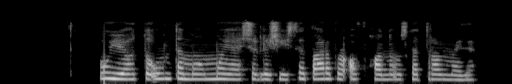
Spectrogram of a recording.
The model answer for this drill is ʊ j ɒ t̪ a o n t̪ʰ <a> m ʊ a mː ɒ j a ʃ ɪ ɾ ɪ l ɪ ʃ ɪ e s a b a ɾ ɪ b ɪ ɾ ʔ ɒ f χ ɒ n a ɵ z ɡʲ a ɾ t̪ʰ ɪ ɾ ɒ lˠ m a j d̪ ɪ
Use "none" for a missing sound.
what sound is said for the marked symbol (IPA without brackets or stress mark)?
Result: a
